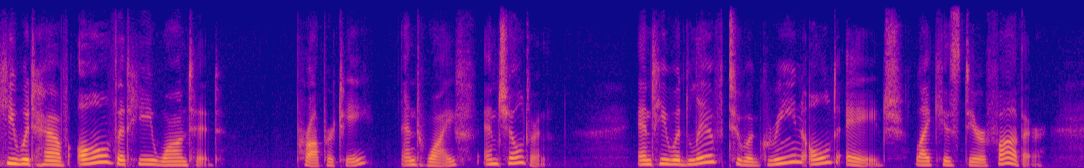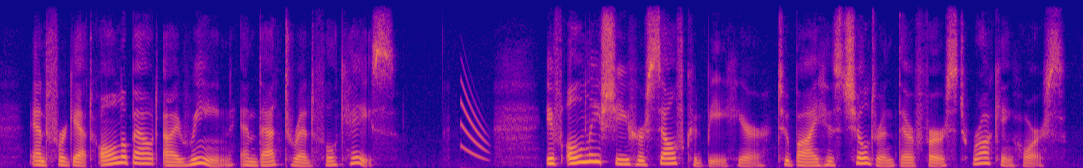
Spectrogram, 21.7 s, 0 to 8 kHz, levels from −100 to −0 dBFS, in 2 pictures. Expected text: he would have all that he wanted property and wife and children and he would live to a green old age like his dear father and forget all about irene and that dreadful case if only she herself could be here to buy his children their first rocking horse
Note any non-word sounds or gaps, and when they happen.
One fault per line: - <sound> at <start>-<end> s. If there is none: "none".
- chirp at 15.4-15.8 s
